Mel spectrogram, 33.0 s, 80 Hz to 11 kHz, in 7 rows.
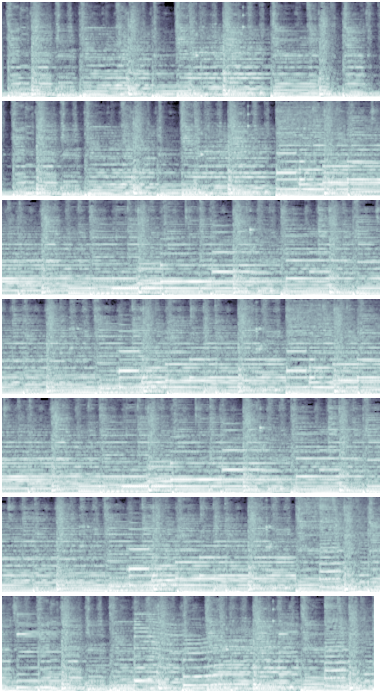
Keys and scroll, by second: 10.1 p, 28.1 p.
